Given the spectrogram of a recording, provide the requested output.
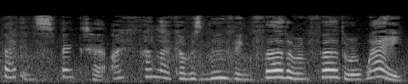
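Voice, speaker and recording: Brief: woman as a shaken, soft-spoken young woman, high voice, ambience behind. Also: normal speed, background noise, lightly acted. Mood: anxious. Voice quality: soft and fragile. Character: fragile, anxious young woman. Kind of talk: radio drama acting.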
